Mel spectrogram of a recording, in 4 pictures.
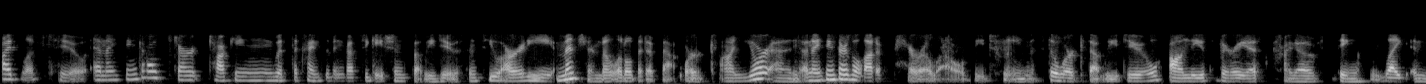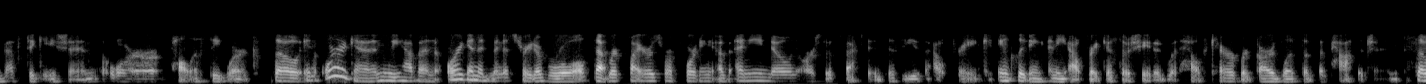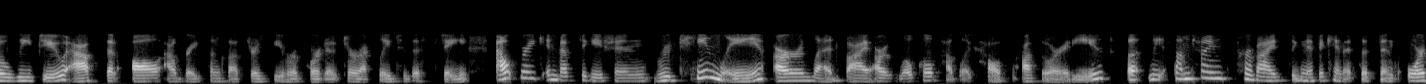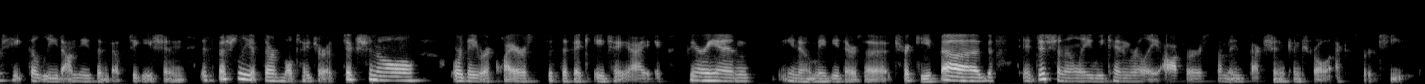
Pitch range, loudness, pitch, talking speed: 145-210 Hz, -24 LUFS, 170 Hz, 160 wpm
